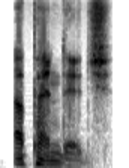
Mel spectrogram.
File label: "appendage", British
